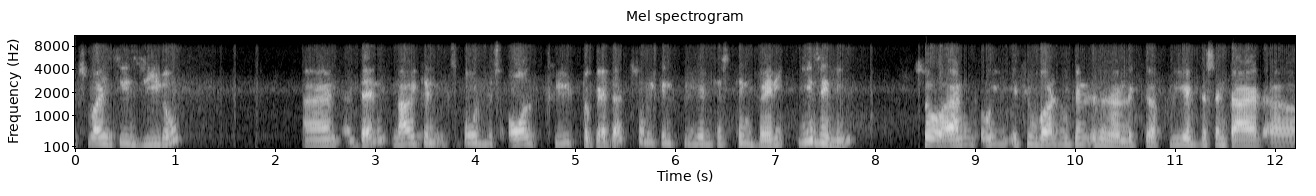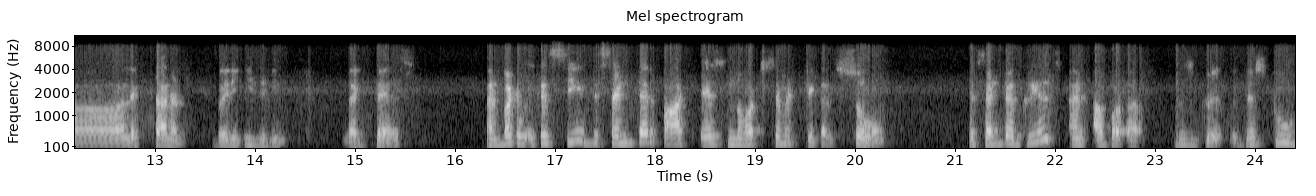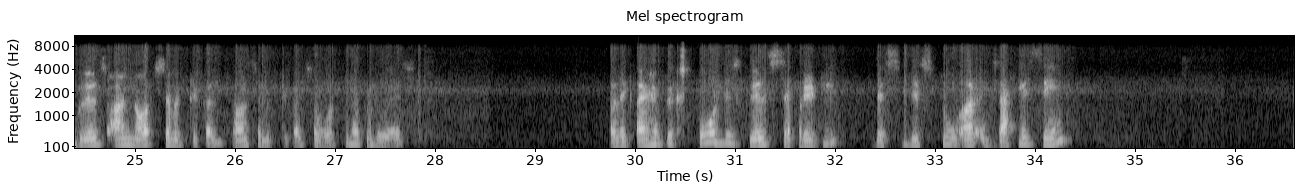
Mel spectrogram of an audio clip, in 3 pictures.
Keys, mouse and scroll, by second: 2.0 alt+middle click, 2.8 middle click, 3.6 alt+middle click, 14.8 alt+middle click, 16.1 middle click, 21.7 alt+middle click, 22.3 middle click, 24.3 alt+middle click, 25.4 middle click, 26.0 alt+middle click, 26.9 middle click, 27.2 scroll, 28.0 alt+middle click, 36.0 alt+middle click.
